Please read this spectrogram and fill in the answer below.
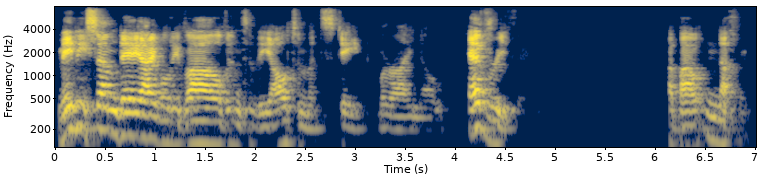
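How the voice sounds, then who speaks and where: An older man, a ham radio hobbyist, giving an unscripted monologue to viewers in deliberate, wordy, self-deprecating phrases. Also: mid-range voice, animated, a bit bright. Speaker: amateur radio operator and vlogger. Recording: dull, roomy, echoing sound.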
